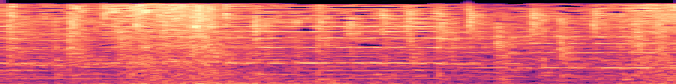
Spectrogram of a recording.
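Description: Background music from a TV drama score, with a heavy low beat under sustained tones.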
